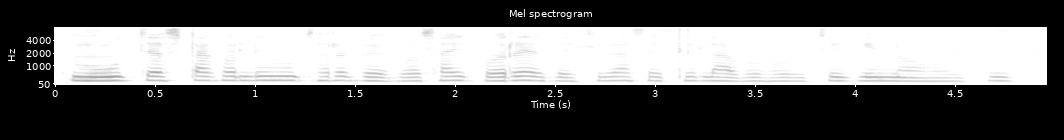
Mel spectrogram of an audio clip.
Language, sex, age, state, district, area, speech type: Odia, female, 45-60, Odisha, Mayurbhanj, rural, spontaneous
